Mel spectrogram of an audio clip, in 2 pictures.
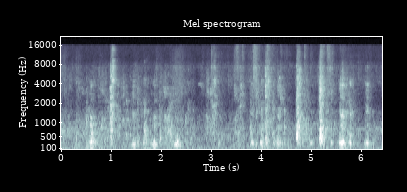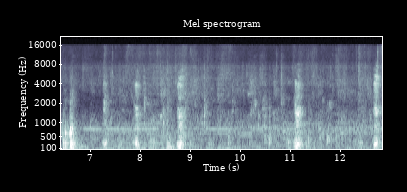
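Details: Wild boar being taken for mating in Vietnam, giving short, low grunts and snorts at irregular intervals, mixed with sharp clicks and knocking noises.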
